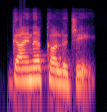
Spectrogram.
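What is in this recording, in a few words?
"gynaecology", Indian English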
